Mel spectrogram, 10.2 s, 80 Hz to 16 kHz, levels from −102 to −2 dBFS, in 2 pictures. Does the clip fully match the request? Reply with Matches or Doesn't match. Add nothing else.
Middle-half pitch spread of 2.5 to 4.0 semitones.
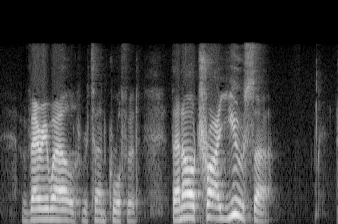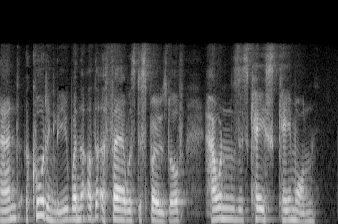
Matches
